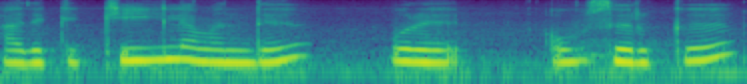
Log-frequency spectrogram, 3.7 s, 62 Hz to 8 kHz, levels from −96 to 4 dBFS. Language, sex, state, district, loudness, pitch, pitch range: Tamil, female, Tamil Nadu, Nilgiris, -14 LUFS, 230 Hz, 220-250 Hz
